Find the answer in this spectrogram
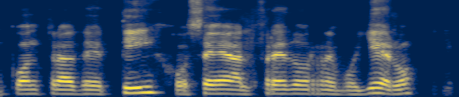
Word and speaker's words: Rebollero: José Alfredo de Rebollero. I'm sorry, I knew I was pronouncing it incorrectly because the double L is a Y sound.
